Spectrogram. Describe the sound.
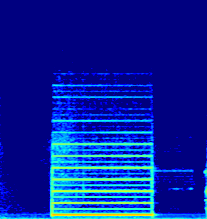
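Telephone ringback tone while placing a call to an office contact: one steady, buzzy tone lasting about a second after near silence, then a pause before another tone begins at the very end.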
